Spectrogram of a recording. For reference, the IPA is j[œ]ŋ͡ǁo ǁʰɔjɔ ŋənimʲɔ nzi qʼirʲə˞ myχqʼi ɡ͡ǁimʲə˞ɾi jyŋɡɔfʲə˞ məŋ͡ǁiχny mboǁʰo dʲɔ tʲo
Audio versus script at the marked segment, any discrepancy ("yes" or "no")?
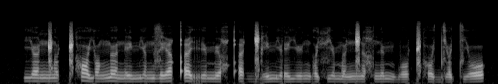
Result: no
